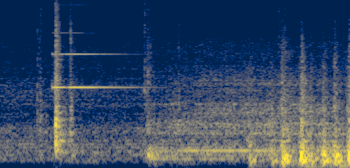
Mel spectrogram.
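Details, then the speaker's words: Frigidaire Affinity front-load washer with standing water in drum and broken door latch, pumping: clicks, then a steady low pump hum under handling clunks; normal drain pump operation. "Okay, that is pumping. It's going to stink in a minute. It's pumping."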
